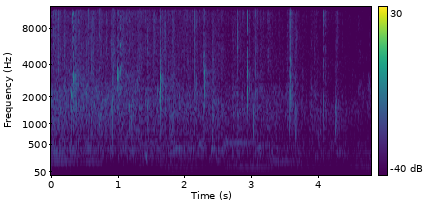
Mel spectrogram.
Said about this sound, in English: Clap your hands for the military. They are helping us.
